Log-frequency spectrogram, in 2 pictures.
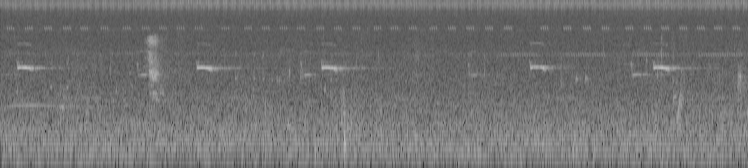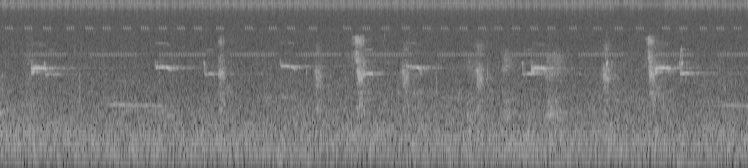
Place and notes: SBG, Mas Reig - Noche
Un paisaje sonoro nocturno de gran riqueza y densidad en Mas Reig, con la presencia de autillos y algún otro ave, anfibios en la balsa y sonidos distantes procedentes desde los campos colindantes, sobre el fondo continuo producido por los insectos en esta época del año.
